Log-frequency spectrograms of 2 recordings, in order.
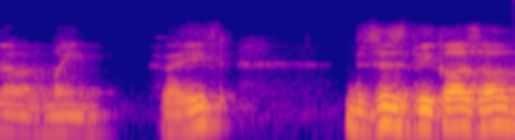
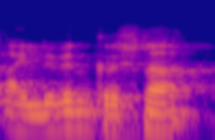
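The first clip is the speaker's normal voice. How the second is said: much softer, settled reply; answering his own question as a calm devotee; soft devotee's answer; 3 semitones lower, 10 dB quieter than usual. Acted. A devotee answering the teacher, softly and surely.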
